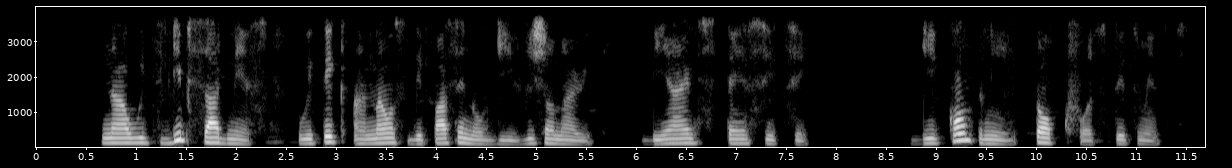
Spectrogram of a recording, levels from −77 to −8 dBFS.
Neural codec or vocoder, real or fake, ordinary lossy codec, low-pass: none; real; none; 3.6 kHz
